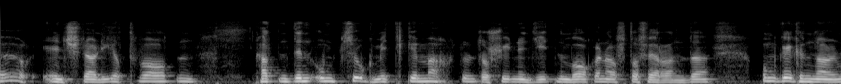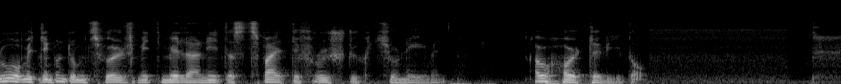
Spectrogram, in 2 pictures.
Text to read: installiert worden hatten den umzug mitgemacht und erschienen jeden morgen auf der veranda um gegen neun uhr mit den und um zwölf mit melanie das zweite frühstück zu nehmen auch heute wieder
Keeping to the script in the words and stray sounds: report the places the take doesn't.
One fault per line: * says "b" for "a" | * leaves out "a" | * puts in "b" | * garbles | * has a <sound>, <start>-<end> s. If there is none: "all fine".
all fine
